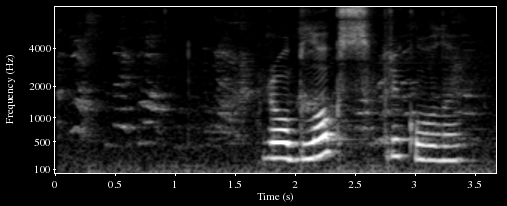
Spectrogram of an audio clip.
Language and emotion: Russian, neutral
